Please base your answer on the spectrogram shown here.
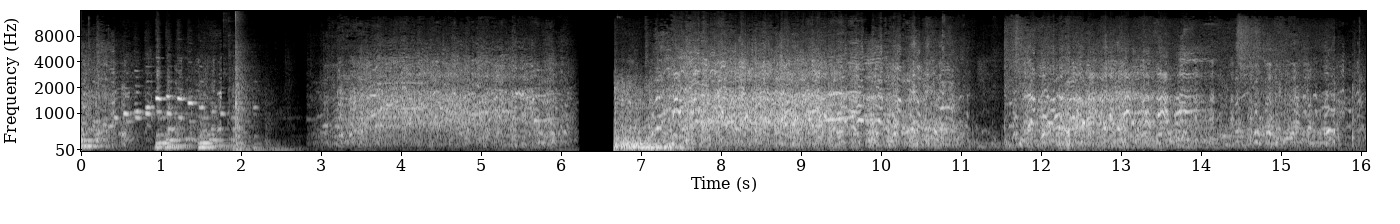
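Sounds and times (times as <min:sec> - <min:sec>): audience laughter: 0:00.0 - 0:00.8, 0:02.8 - 0:06.2, 0:07.0 - 0:16.0.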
